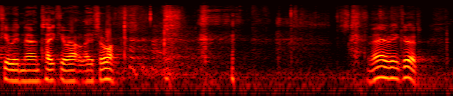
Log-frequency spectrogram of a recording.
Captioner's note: laughs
